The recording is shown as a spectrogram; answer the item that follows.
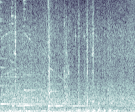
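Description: Motorcycle engine running and pulling away, under a background music score with held tones.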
